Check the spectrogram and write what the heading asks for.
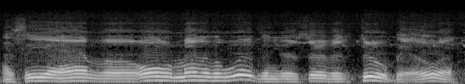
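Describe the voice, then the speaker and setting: An actor playing a jovial, salty old fishing skipper with unhurried, bantering talk in an old-time radio adventure. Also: male voice, fairly high pitch, dark tone, a little hiss or hum, close to an everyday voice, low-quality recording. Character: hearty old salty sea captain running fishing parties. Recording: old radio drama with music behind.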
